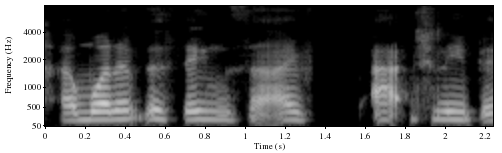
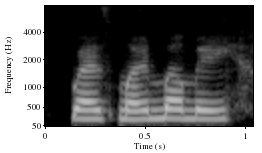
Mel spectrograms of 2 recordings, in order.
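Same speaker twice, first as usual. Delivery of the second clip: put-on small child's plea; 3 semitones higher than usual. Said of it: "and then I just said".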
